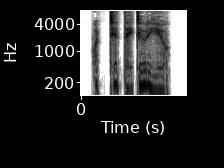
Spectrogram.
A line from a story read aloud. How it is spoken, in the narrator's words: She whispered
